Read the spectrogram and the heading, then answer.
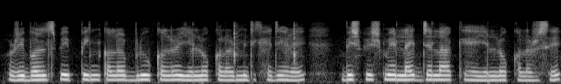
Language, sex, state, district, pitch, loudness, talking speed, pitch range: Hindi, female, Arunachal Pradesh, Longding, 210 Hz, -14 LUFS, 245 wpm, 205-220 Hz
